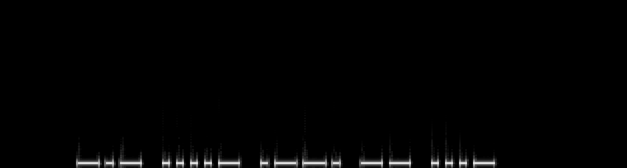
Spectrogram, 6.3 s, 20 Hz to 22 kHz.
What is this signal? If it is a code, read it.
Morse code, heard as a keyed tone, about 20 wpm, 700 Hz. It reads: K4PMV
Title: Speed Racing - USA 1x3 Call Signs 17wpm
